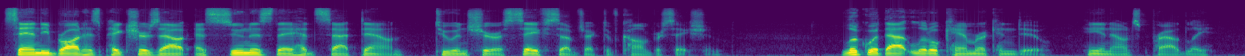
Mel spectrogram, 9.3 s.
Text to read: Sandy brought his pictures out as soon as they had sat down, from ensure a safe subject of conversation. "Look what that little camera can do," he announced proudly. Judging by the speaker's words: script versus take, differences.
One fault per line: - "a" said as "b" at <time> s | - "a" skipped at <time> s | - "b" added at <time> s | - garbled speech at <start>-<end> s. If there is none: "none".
- "from" said as "to" at 3.3 s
